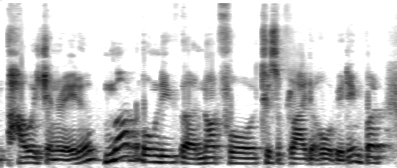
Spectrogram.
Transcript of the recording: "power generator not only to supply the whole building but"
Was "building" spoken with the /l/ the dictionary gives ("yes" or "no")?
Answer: no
